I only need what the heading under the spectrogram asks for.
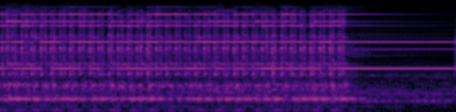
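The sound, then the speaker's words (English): A telephone bell rings in one rapid, trilling burst that stops abruptly, leaving a faint metallic hum to fade out: a harassing call to the Clements' home phone. The ring is clear, with no voices. “Somehow, McElroy got the Clements' home phone number and began a series of harassing calls.”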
